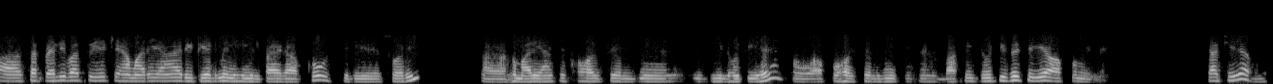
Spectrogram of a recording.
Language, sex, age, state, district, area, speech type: Urdu, male, 18-30, Delhi, North West Delhi, urban, conversation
